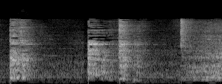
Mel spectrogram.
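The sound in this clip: A rice cooker's pot, holding rice and water, is set into the cooker, giving four hard metallic clanks and knocks. A scraping, hissy rustle runs between the impacts, with no talk.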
